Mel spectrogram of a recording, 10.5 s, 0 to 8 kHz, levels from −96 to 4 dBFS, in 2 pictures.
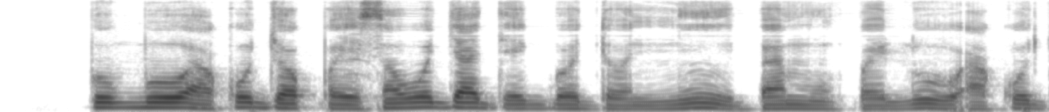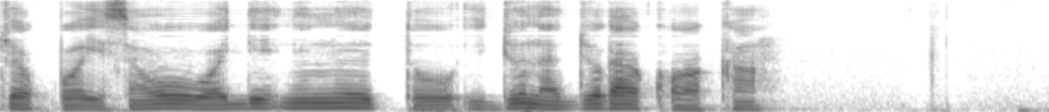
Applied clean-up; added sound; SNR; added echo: neural mask model DeepFilterNet 3.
